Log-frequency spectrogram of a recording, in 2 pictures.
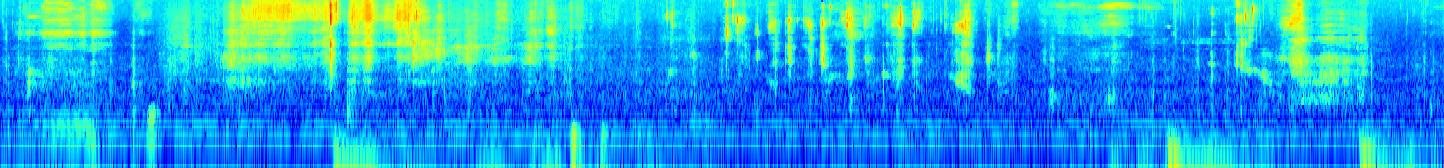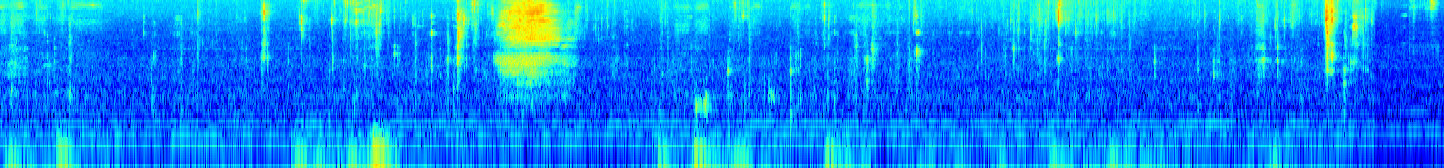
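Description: Close-miked chewing and mouth sounds of a person eating, with a few soft knocks. A steady low hum runs underneath and stops near the end.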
